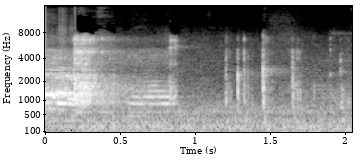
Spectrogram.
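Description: A short drawn-out voice sound, then a quick run of about five light clicks, close together.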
